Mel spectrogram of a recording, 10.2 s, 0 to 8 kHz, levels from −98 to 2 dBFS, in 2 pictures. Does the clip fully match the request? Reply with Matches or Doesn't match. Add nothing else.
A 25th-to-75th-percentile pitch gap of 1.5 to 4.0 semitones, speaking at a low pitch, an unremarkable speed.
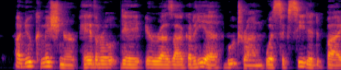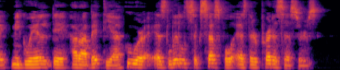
Doesn't match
